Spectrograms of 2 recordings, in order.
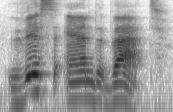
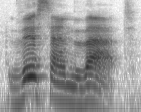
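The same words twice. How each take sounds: First: Every word, including 'and', is carefully enunciated. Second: The word 'and' is somewhat reduced. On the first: "if I enunciate a lot and you know, very, very clearly" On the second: "if I reduce the enunciation a little bit"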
